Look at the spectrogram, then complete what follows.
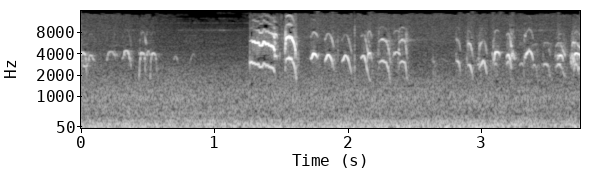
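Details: Pygmy nuthatch with soft high peeps, then a loud burst of sharp squeaky notes followed by quick twittering chatter that keeps going in uneven bursts.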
